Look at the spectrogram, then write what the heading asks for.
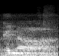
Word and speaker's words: gnaw: I always think it's bad we don't pronounce that G. So Gnaw, Gnat.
